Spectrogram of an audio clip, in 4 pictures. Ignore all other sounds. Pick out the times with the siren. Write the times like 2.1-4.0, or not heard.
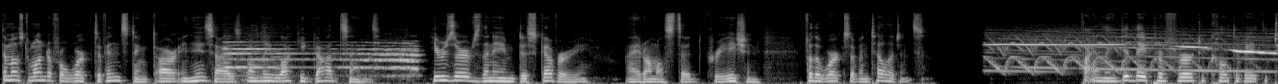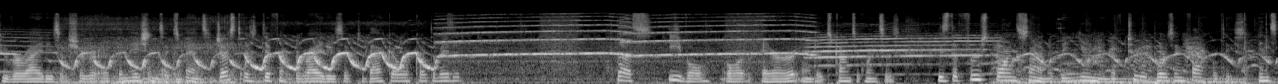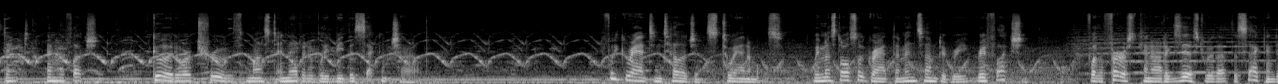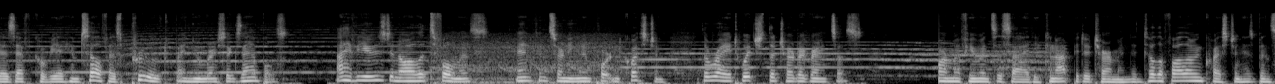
2.2-4.2, 9.8-49.0.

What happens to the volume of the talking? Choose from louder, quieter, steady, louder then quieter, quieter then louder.
steady.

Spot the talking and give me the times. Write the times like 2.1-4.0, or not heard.
0.0-9.3, 10.8-17.4, 18.9-29.9, 31.6-47.0, 47.7-51.0.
